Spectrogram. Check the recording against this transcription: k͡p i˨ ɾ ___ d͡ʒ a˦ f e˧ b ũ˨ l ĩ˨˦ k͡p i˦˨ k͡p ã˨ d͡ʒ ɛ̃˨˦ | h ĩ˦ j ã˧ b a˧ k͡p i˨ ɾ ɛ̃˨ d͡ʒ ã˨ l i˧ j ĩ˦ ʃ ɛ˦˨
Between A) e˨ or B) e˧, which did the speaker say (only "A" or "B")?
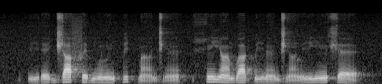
B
